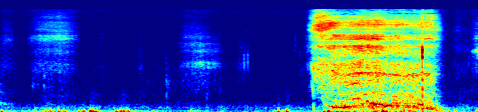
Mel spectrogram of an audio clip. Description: my son imitating us snoring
